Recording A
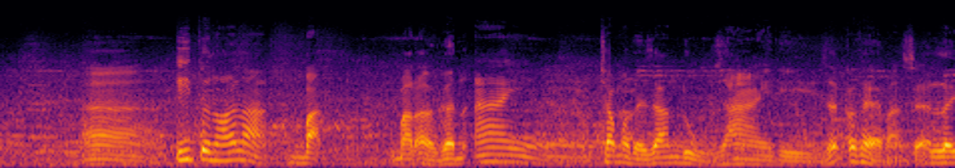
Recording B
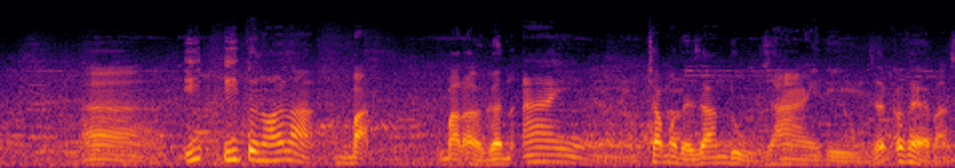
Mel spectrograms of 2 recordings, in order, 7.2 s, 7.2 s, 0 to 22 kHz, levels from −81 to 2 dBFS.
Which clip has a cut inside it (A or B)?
A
